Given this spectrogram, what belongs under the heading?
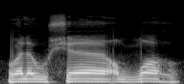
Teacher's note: اللہ کے لام کے پچھلے حرف کے اوپر زبر اس لیے پر پڑھا جائے گا، اس کے اوپر کھڑی زبر بھی ہے، 1 الف کی مقدار کے برابر کھینچ کر بھی پڑھیں گے۔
